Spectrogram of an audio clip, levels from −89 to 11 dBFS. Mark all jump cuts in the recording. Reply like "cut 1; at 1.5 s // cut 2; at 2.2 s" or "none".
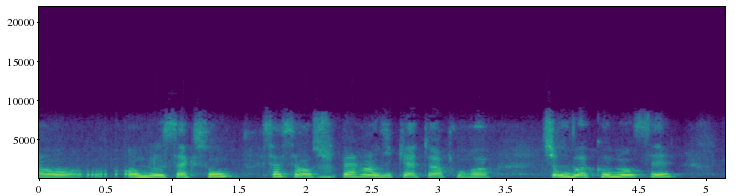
cut 1; at 1.7 s // cut 2; at 3.0 s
